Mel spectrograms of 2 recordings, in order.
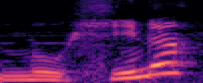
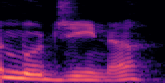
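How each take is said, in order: First: The middle consonant is a breathy H sound. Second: The middle consonant is a voiced J sound. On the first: "That's kind of the Spanish way of pronouncing it" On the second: "Mujina sounds a little more oriental"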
